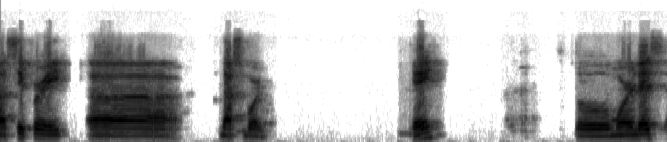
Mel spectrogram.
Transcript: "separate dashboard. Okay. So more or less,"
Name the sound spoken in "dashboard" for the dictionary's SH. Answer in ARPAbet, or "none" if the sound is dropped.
S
